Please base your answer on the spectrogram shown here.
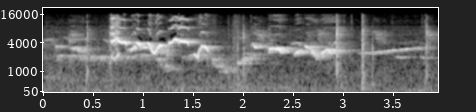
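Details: White-rumped shama singing as a lure to make a young bird start singing: loud looping warbled whistles and trills, then a long smooth rising whistle, with sharp clicks.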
